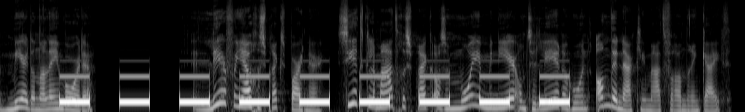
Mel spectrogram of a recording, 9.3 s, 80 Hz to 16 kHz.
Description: Telephone call progress tone (as in the UK, Australia and similar networks), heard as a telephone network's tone, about 420 Hz, 0.375 s on and 0.375 s off, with speech in Dutch. Busy tone.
